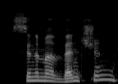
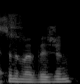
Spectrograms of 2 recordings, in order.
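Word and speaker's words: CinemaVention: uh that that website it's cinema vention not cinema vision so it's like well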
